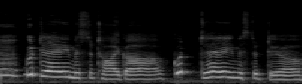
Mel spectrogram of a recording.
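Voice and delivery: loud, very slow, upper-class posh drawl. Acting out the animals' typical greetings in a story, in a posh voice. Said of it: "like your typical kind of posh".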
